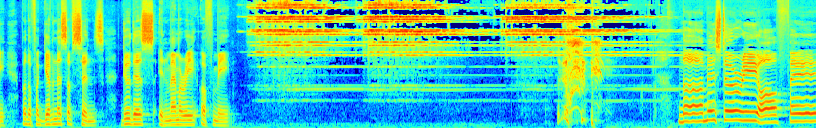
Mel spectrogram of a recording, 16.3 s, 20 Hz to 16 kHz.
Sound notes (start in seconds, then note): 4.6 bell ringing; 11.1 coughing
